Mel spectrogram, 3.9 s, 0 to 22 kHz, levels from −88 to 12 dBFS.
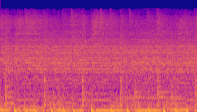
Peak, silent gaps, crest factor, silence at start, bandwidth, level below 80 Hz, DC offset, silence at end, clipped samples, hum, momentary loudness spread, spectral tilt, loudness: -2 dBFS; none; 12 dB; 0 s; 16 kHz; -18 dBFS; under 0.1%; 0 s; under 0.1%; none; 1 LU; -4 dB/octave; -14 LUFS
